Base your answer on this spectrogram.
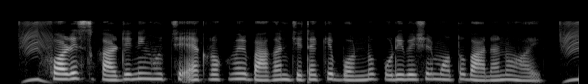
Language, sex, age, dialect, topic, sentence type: Bengali, female, 18-24, Northern/Varendri, agriculture, statement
